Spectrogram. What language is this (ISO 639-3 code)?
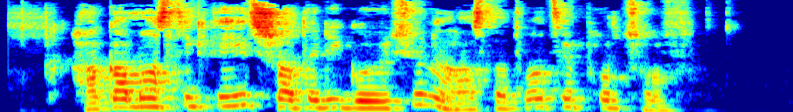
hye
